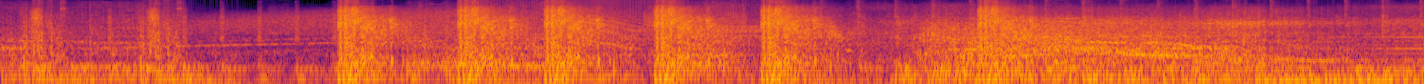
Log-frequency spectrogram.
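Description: Film sound effects over music: a run of about seven heavy booms, roughly two a second, over a low rumble.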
